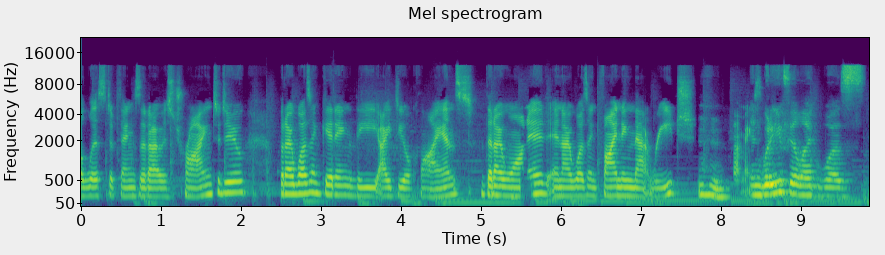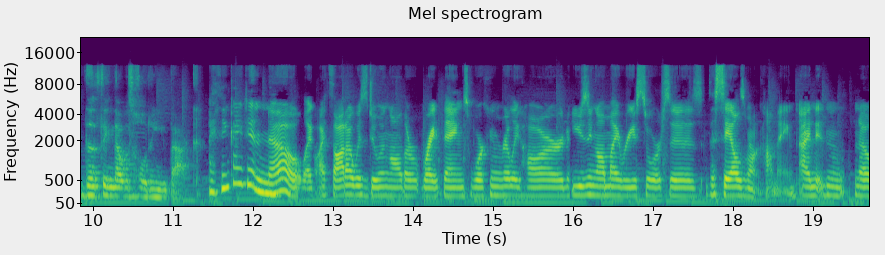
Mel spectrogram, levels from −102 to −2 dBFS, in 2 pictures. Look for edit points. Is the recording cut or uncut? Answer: cut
